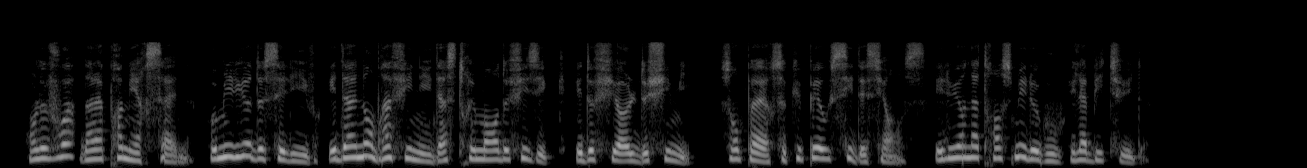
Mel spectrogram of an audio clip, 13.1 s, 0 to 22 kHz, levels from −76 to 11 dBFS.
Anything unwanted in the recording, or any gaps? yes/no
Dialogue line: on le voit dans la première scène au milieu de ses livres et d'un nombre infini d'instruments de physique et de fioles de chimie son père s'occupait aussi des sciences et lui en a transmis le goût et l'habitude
no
